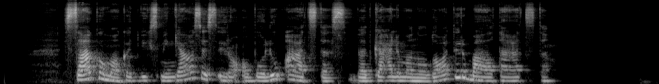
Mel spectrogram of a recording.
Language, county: Lithuanian, Panevėžys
